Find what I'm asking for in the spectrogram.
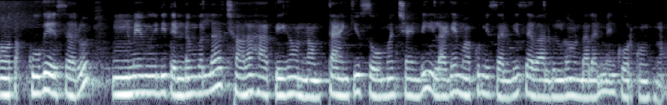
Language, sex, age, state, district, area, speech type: Telugu, female, 18-30, Andhra Pradesh, Guntur, urban, spontaneous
